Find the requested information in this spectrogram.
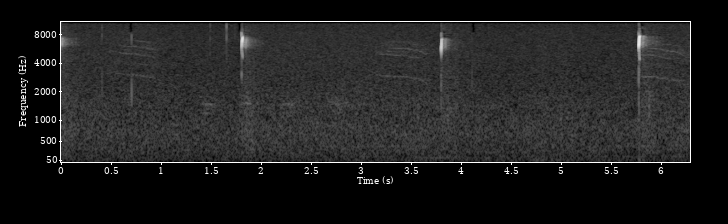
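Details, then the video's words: Male Northern Cardinal eating seeds off a ripe banana at a feeder he has to himself, giving the classic feeding chirp: three sharp, very high, metallic chips spaced about two seconds apart over a quiet background. "Cardinal 🐦Meets Banana - Feeding Chirp Sounds"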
